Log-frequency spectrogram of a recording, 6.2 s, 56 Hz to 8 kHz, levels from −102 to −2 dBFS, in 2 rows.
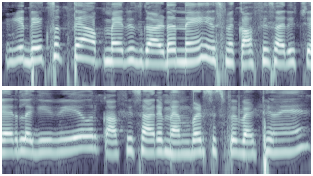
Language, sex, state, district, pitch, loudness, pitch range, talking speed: Hindi, female, Rajasthan, Jaipur, 230 Hz, -13 LUFS, 210-250 Hz, 225 wpm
